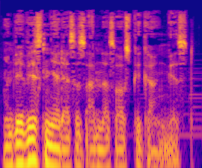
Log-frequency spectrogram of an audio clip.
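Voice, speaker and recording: A withdrawn, bitter young man in a radio drama, telling his story in a low, mellow voice. He is understated and matter-of-fact, with a slightly husky edge and a close, dry sound. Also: fairly even intonation, fast talker. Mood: matter-of-fact, guarded. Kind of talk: radio drama, introspective first-person narration.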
